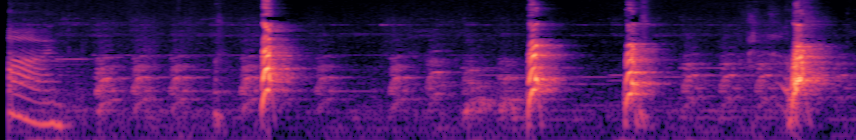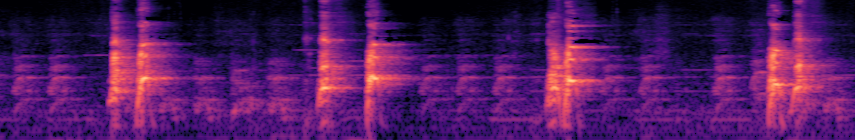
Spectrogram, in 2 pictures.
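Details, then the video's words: Brussels Griffon dogs 'trying' to perform together: sharp, bright barks land roughly every two seconds over a steady patter of soft, evenly spaced tonal notes resembling keyboard playing, with faint voices early on. "Brussels Griffon recital"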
